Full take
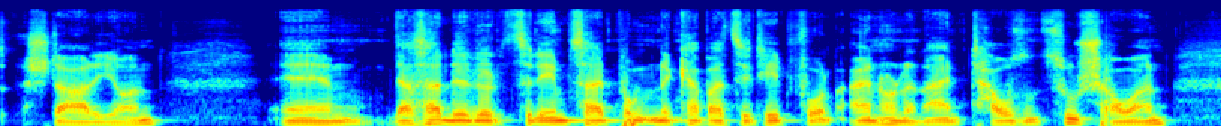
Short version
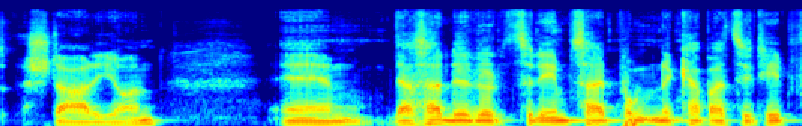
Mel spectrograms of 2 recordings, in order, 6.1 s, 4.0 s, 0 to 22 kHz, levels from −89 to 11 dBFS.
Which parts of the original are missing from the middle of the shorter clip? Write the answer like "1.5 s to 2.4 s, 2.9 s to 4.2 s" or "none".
none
